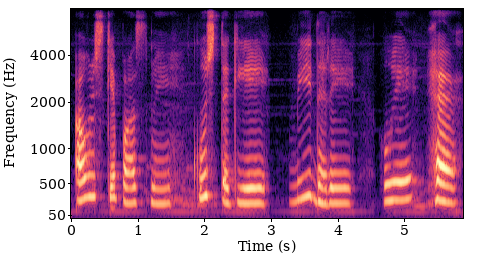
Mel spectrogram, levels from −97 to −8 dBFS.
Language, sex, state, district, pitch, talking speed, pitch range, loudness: Hindi, female, Uttar Pradesh, Saharanpur, 230 Hz, 100 wpm, 220-265 Hz, -18 LUFS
